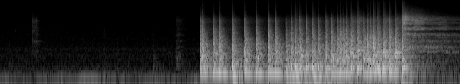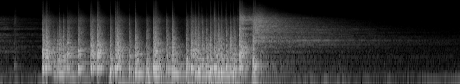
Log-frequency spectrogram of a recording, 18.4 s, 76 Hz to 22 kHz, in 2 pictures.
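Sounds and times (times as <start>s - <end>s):
acoustic drum break: 4.0s - 16.8s.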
